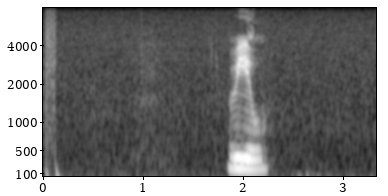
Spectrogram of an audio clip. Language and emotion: Russian, neutral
